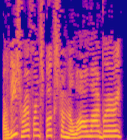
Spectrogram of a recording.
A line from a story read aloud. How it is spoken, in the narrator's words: I yelled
